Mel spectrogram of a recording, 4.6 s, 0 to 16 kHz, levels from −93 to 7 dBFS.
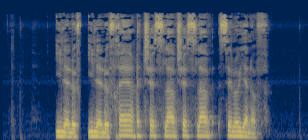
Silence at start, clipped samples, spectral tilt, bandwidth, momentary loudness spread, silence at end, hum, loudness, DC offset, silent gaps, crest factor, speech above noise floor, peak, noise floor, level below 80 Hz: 0.85 s; under 0.1%; -4 dB/octave; 11.5 kHz; 9 LU; 0.65 s; none; -14 LUFS; under 0.1%; none; 16 dB; 53 dB; 0 dBFS; -67 dBFS; -44 dBFS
